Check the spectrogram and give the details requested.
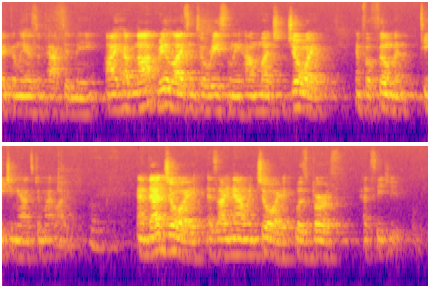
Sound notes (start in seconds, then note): none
